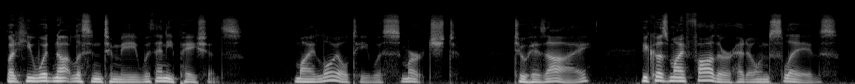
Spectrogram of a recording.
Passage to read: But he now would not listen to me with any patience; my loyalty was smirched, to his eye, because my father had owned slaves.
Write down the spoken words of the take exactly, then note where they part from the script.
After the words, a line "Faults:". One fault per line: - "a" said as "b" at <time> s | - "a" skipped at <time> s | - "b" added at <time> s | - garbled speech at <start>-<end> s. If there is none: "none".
But he would not listen to me with any patience; my loyalty was smirched, to his eye, because my father had owned slaves.
Faults:
- "now" skipped at 0.3 s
